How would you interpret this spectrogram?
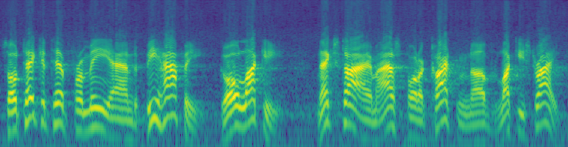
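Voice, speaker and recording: A man's voice: fairly high pitch, big pitch swings, normal speed, slightly rough. A man reading scripted 1950s radio advertising and announcements. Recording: dull old radio recording.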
